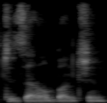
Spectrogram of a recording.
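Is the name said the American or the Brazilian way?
American. The name is said with an American pronunciation. The speaker calls it wrong. "what we say here in the U S is"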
